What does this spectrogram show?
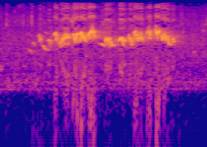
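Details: Purple finch singing a lively, continuous warble of high, slurred whistles that loops up and down for about two seconds.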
